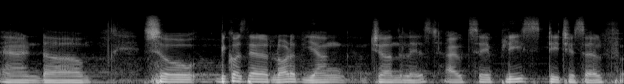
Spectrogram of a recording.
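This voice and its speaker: Speaking with an Indian accent at a very slow pace, a man uses a fairly low pitch and fairly even intonation, his tone dark and mellow. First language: Hindi. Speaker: journalist. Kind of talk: panel discussion.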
